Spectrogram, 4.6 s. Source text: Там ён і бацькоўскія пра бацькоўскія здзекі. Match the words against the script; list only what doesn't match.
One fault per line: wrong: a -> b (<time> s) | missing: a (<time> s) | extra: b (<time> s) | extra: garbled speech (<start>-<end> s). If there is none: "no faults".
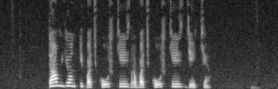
no faults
